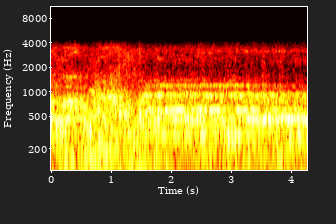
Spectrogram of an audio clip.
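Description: Mixed choir of male and female voices singing into handheld microphones, holding sustained chords that move to a new chord about one and a half seconds in.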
